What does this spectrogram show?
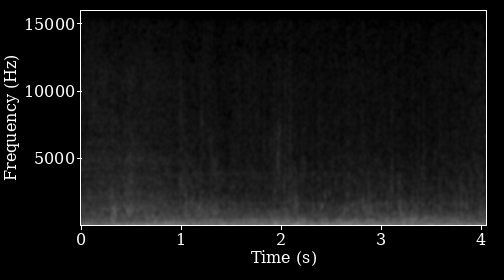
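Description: Steady water sloshing and splashing as five people paddle a canoe across a lake toward a neon flag, continuous, with a faint low hum underneath and no voices.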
